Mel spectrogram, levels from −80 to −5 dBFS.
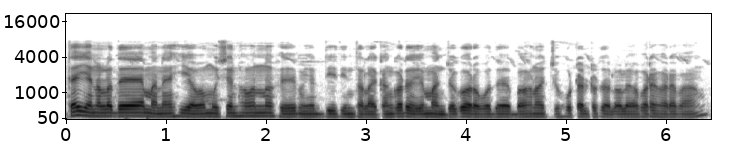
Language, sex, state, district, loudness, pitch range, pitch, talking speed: Chakma, male, Tripura, Dhalai, -16 LUFS, 100-115 Hz, 110 Hz, 270 wpm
